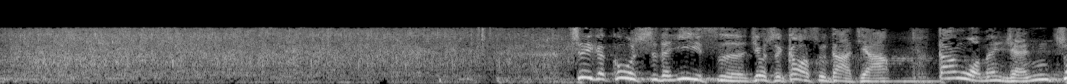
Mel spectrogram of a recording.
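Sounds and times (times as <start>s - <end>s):
audience applause: 0.0s - 5.4s
speech: 5.8s - 10.6s.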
